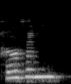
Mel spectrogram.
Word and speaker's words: Kirvin: Kirvin, County Attorney Jill Gillette for the state. Am I saying that correctly? Is it pronounced Kirvin?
